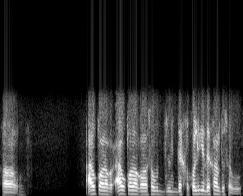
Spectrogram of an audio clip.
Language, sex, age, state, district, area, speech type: Odia, male, 30-45, Odisha, Kalahandi, rural, conversation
